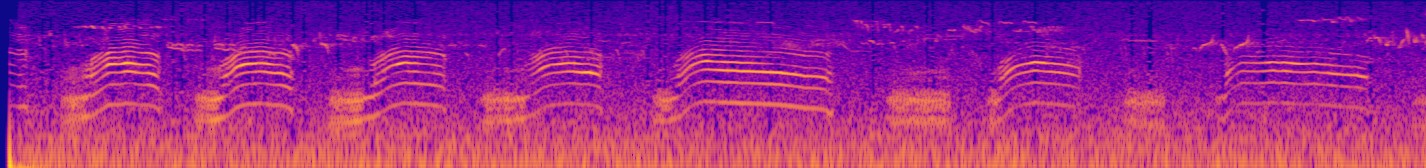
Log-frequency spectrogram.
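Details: European wildcat meowing during the mating season: a series of seven loud, drawn-out wailing meows about every one and a half seconds, each rising then falling in pitch, one longer than the rest, with softer low grunting notes between.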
